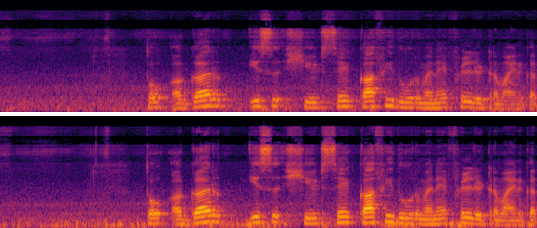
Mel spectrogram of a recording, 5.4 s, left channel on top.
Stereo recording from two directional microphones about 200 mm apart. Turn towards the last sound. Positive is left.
turn(degrees=-55)  # may be behind; listen again after turning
